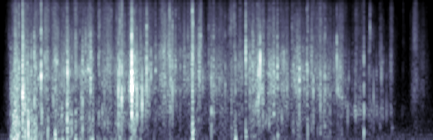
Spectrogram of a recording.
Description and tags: Paper Crumple
crumpling a piece of paper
